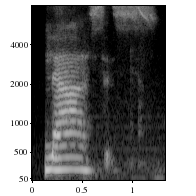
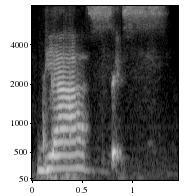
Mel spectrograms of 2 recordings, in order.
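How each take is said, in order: First: Glasses repeated softer, falling; teacher softly repeating glasses. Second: Glasses said clearly; teacher modelling the plural glasses; model pronunciation. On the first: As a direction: echo glasses quietly. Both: Shown as a demonstration. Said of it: "yo digo".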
